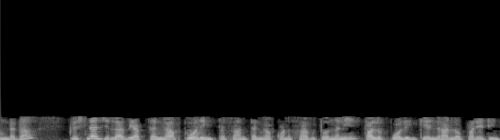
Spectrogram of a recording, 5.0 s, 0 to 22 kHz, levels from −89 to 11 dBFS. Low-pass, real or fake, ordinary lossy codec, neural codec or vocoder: 3.6 kHz; fake; MP3, 16 kbps; codec, 44.1 kHz, 7.8 kbps, DAC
